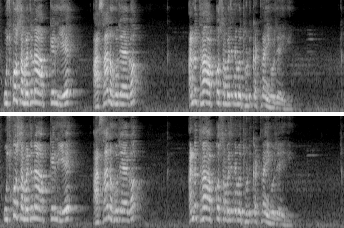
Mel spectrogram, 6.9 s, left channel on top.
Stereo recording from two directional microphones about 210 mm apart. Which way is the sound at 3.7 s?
20° left (ahead or behind).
